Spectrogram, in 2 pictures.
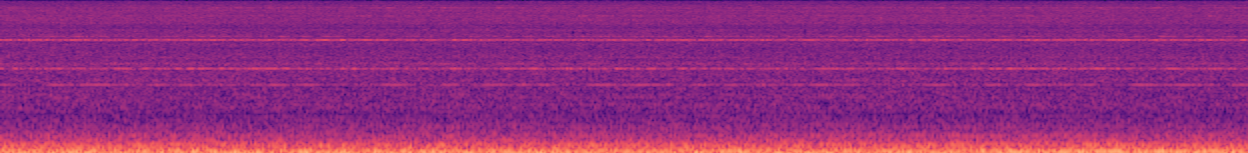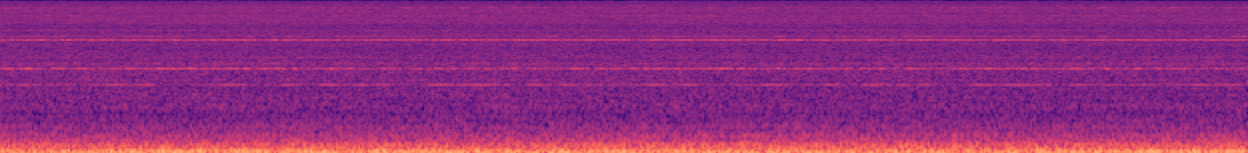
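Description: A jet engine drones steadily inside an aircraft cabin.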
